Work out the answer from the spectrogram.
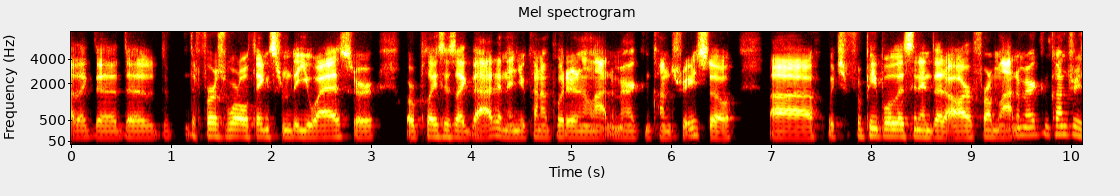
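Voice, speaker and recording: A man's voice: medium pitch, vocal fry. A man from Venezuela in his thirties with a Venezuelan accent, a dietitian guest talking casually in an interview, rambling with many fillers and restarts.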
